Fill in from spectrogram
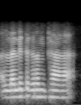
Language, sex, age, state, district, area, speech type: Sanskrit, male, 18-30, Maharashtra, Aurangabad, urban, conversation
